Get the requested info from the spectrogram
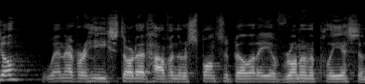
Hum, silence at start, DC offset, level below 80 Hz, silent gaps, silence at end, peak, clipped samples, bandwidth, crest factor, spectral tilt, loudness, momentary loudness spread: none; 0 s; under 0.1%; -76 dBFS; none; 0 s; -10 dBFS; under 0.1%; 13 kHz; 18 dB; -4 dB/octave; -27 LUFS; 7 LU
